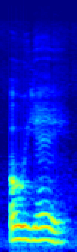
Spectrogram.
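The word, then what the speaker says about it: Oyez: always means hear ye it's pronounced oh yay oopsies it's oh oh yeah oh yay i said it totally wrong everyone in the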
